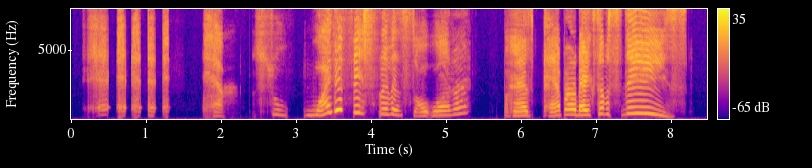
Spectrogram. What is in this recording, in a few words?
Telling Joke Boy Voice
